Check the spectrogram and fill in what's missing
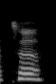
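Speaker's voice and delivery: थ alone, a small puff of released T; aspirated T sound. Shown as a demonstration. Teacher isolating the sound for learners, थ as a light puff. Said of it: "थोड़ा सा मैंने थ कर दिया".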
